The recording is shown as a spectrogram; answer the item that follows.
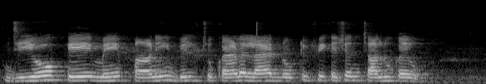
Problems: none marked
